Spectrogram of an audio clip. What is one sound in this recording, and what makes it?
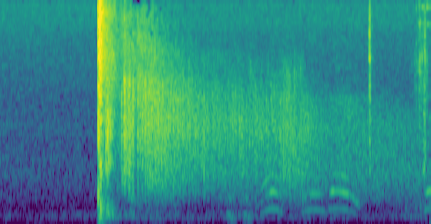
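A rifle fires a single loud shot that echoes across open ground.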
